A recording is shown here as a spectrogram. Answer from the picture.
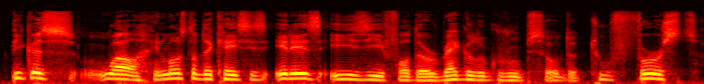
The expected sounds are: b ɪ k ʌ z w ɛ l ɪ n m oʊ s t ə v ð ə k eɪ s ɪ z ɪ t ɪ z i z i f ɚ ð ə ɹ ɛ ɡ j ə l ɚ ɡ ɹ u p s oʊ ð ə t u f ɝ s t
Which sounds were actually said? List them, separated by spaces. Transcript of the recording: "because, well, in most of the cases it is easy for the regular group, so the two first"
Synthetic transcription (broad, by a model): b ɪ k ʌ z w ɛ l ɪ n m oʊ s t ə v ð ə k eɪ s ɪ z ɪ t ɪ z i z i f ɚ ð ə ɹ ɛ ɡ j l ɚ ɡ ɹ u p s oʊ ð ə t u f ɝ s t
